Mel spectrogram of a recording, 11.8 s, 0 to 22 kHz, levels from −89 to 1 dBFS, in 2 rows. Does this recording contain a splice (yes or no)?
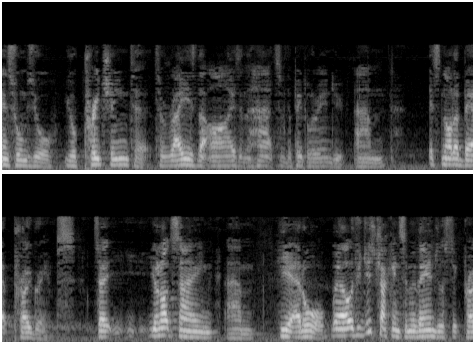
yes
